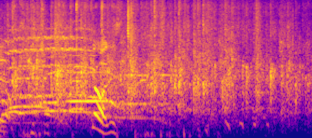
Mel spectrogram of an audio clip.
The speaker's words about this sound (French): hey, on peut l'applaudir.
